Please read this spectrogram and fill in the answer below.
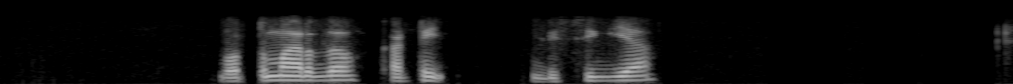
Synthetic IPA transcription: bɔt̪ɔmaɾd̪ɔkaʈic̚ | bisiɡɛja

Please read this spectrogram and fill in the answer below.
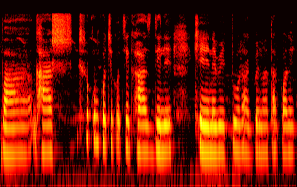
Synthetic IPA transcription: baɡʱaʃeɾɔkomkʰot͡ʃʰikʰot͡ʃʰiɡʱasd̪ilekʰeeneβeʈuɾːak̚benat̪aɾpɔɾe

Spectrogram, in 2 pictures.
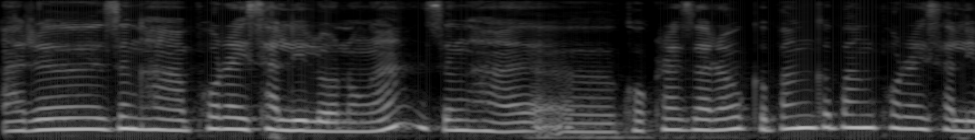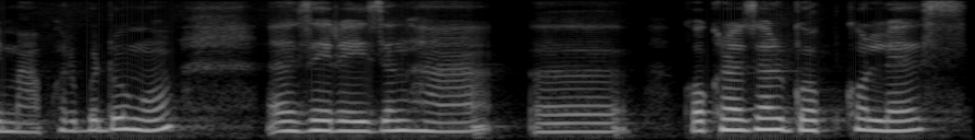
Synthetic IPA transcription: aɾɯzɯŋɦapʰɔɾajsalilɔnɔŋazɯŋɦakʰɔkʰɾazaɾawkɡɯbaŋɡɯbaŋpʰɔɾajsalimapʰɯɾbɯdɔŋɔ | zeɾejzɯŋɦa | kʰɔkʰɾazaɾɡɔp̚kɔles

